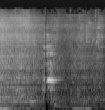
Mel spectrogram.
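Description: Rushing, splashing water from an animated film's soundtrack, fading away over the first second, followed by a short sharp sound about a second in.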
